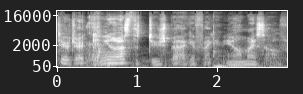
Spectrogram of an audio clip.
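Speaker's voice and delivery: soft, hushed whisper. A player in a tabletop game asks Deirdre to relay a question, whispering. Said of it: "hear me while I'm whispering?".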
